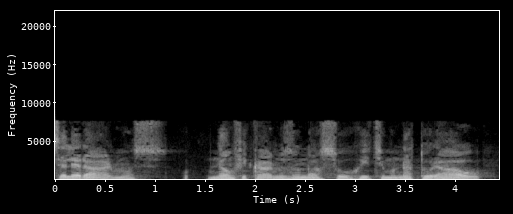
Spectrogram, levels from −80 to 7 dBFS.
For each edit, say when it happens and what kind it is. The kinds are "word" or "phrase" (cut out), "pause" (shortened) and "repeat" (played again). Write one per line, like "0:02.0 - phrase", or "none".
0:01.3 - phrase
